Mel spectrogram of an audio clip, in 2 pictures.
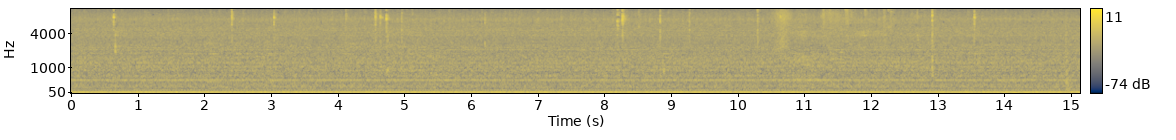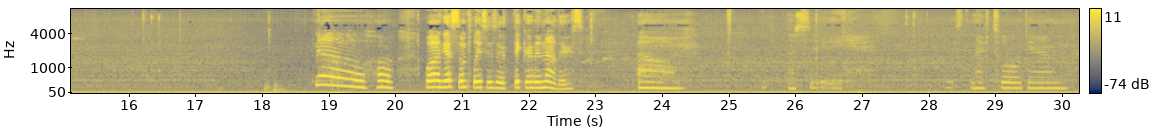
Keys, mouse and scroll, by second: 3.1 t, 4.9 right click, 5.1 middle click, 9.5 middle click, 12.9 c, 16.6 right click, 16.9 middle click, 20.4 c, 22.8 right click, 26.3 k.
